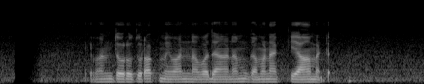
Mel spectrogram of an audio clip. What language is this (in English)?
Sinhala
